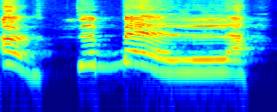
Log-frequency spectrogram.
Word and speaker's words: Arte Bella: You have to say it like you're Italian, so you have to do the hands and say Arte Bella.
